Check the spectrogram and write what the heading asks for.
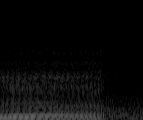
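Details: Dog snoring: a single loud, low, buzzing breath lasting over a second, then quiet.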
